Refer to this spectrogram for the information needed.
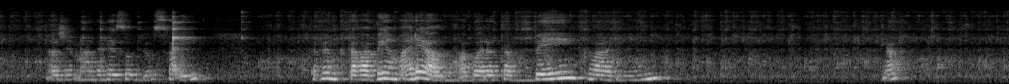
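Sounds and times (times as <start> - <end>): whisk scraping glass bowl: 0.0 - 10.0.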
